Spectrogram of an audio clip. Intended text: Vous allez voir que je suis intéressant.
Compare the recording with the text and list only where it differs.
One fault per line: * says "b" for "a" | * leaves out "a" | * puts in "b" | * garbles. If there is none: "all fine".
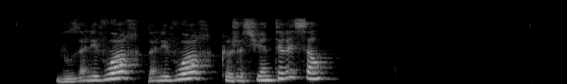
* puts in "allez voir"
